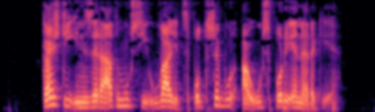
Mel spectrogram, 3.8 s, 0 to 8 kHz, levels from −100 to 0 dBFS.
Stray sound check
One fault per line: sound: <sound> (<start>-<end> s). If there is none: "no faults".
no faults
